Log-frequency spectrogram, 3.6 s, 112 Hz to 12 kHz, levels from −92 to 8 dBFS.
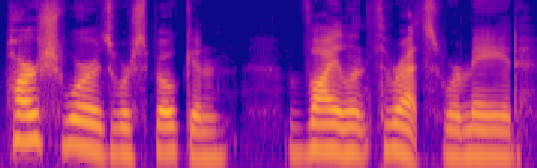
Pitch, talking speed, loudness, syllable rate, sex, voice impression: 185 Hz, 135 wpm, -20 LUFS, 3.9 syllables/s, female, feminine, adult-like, tensed, powerful, slightly hard, clear, fluent, intellectual, slightly elegant, slightly strict, slightly sharp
